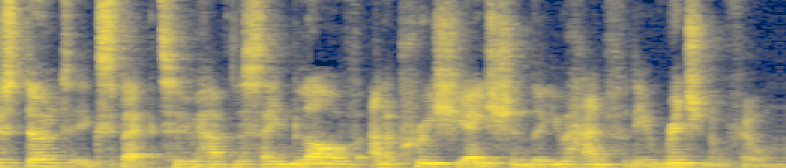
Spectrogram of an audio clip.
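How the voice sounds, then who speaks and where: In a British accent, a man talks at a moderate pace with monotone, flat intonation and hardly any pauses, and audible room echo surrounds him. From UK. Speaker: film reviewer. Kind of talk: scripted review to camera. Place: home room. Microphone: phone near.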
